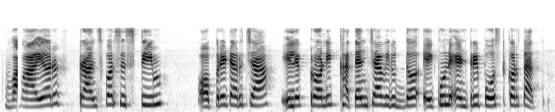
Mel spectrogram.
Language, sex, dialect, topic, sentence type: Marathi, female, Varhadi, banking, statement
